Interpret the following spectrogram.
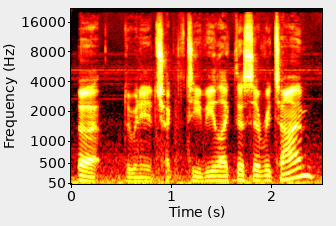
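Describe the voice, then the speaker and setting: A man's voice: lowish voice, big pitch swings, very fast, a little hiss or hum. A man casually commenting as he plays a horror game, thinking aloud, puzzled, with startled yelps and laughs. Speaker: game reviewer playing a horror game. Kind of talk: casual let's-play commentary.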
